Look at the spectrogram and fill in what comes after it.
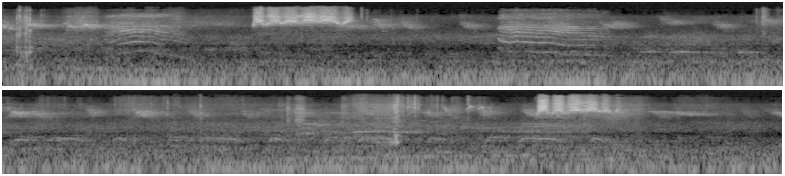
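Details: Two shy but hungry sister kittens, abandoned in Morocco and cared for in a small shelter, meowing repeatedly: thin rising-and-falling wavering cries around two and five seconds, with softer mews later, over steady low outdoor rumble and occasional higher chirps.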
